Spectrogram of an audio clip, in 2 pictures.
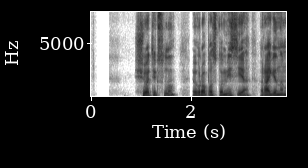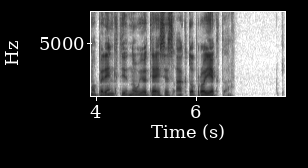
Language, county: Lithuanian, Utena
